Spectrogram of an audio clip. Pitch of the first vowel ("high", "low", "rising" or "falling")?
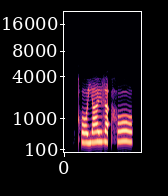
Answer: low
